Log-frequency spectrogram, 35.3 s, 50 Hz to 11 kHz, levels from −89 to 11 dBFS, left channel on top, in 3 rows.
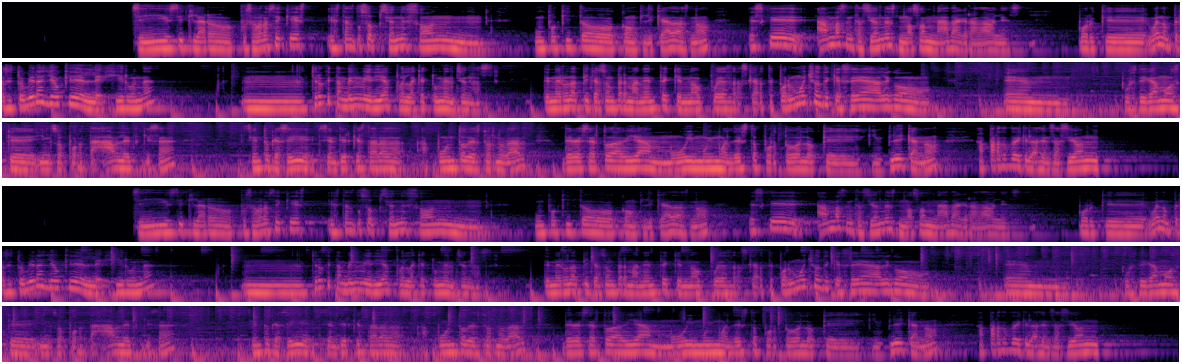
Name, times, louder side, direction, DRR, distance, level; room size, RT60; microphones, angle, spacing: voice 1, 1.3-4.9 5.3-7.1 7.5-10.1 10.8-13.3 14.2-16.7 17.2-21.1 21.8-22.5 23.0-25.3 26.0-28.9 29.2-34.5, left 4 dB, 55° left, 0.5 m, -32 dB
sound 1, 12.3-31.5, right 3 dB, 80° right, 0.8 m, -46 dB
sound 2, 21.1-28.9, right 1 dB, 25° right, 2.6 m, -46 dB
22.5 x 17.5 x 9.9 m
head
